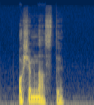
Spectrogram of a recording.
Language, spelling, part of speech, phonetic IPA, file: Polish, osiemnasty, adjective / noun, [ˌɔɕɛ̃mˈnastɨ], Pl-osiemnasty.ogg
